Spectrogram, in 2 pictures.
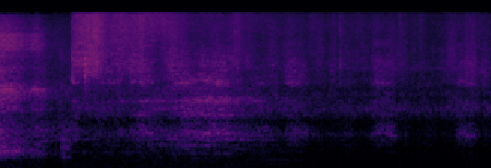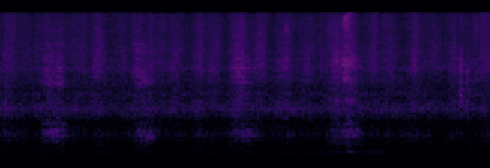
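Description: Hands scrunching mousse into wet hair, heard faintly: a soft hiss over the first couple of seconds, then brief rustles about once a second.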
